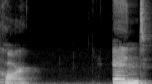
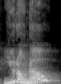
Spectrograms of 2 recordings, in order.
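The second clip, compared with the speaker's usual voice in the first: accusing; 6 semitones higher, 6 dB louder than usual. Retold or imitated.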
